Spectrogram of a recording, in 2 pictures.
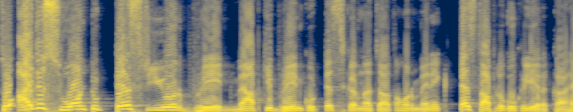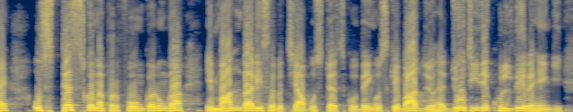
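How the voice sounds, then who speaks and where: A man teaching an online class, lively and animated, mixing Hindi and English. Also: medium pitch, a little fast, few pauses.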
